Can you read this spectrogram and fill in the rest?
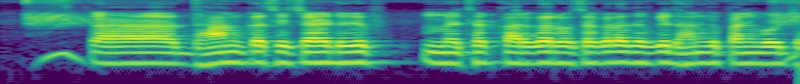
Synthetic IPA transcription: kad̪ʱaːnkasɪt͡ʃaːiɖɪɾɪpʰmeːt̪ʰəɖkaːɾɡəɾɦosəklad͡ʒɐb̚kid̪ʱaːnkepaːnibɐɦʊt̪d͡ʒ

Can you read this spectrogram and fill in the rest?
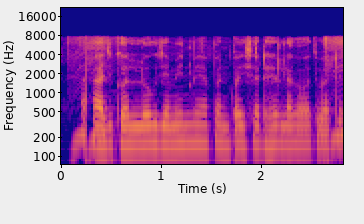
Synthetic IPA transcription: aːd͡ʒkəlːoːɡd͡ʒəmiːnmẽɐpənpəɪsaɖʱeːɾlɐɡaːʋət̪bɛ̰ːʈʰe

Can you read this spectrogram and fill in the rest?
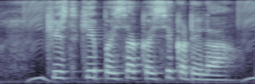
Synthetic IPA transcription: kɪst̪kepəɪsakəɪsekəʈeːlaː

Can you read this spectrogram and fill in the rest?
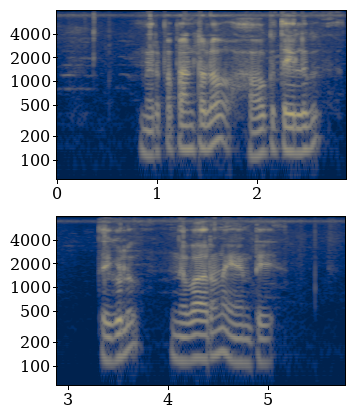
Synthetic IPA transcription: mɛɾɐpɐpɐɳʈɐlo̞ːhawkut̪ | t̪eɡulu | niʋaːɾɐnɐe̞ːɳʈi

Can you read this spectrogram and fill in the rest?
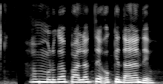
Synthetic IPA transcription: hɐmːʊɽɡapaːlət̪ːeʔoːkːed̪aːnad̪eːʋ

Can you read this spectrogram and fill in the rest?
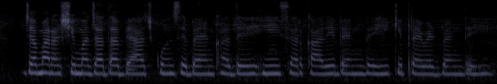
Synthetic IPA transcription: d͡ʒɐmaɾaʃimad͡ʒaːd̪abjaːt͡ʃkõnsebɛ̃ːŋkad̪eːɦisɐɾkaːɾibɛ̃ːŋk̚d̪eːɦikipɾaːɪʋeːʈbɛ̃ːŋkd̪eːɦi

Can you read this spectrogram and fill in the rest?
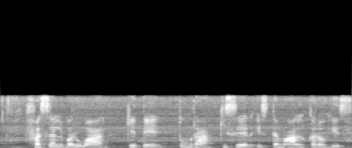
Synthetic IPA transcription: pʰəsəlbəɾuʋaːɾ | ket̪e | t̪ʊmɾakɪseɾɪst̪emaːlkəɾoɦis

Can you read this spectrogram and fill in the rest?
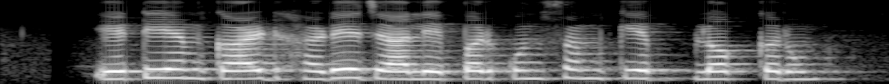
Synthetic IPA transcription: eːʈiemkaːɾɖhɐɽed͡ʒaːlepɐɾkʊnsəmkeblɔːkːəɾũː

